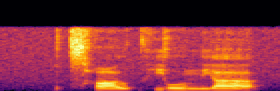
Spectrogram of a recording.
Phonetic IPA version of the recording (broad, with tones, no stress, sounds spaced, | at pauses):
t͡sʰ ɑ˧˥ ʊ̯ t̪ʰ j o˥˧ ʊ̯ n̪ j ä˥˩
